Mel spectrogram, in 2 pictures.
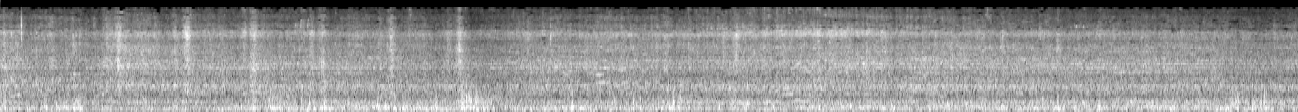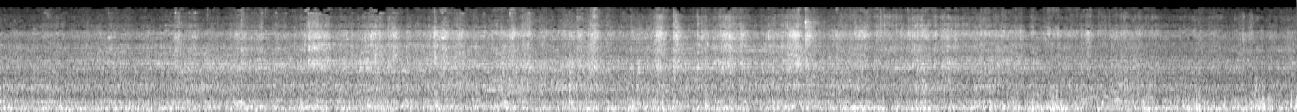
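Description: Passenger train coaches passing close by: a steady rumble and rattle of steel wheels running on the rails.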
